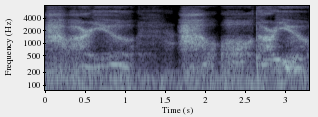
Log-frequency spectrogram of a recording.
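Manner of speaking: very slow, drawn-out, hoarse deathly whisper. Retelling a story where a pale undead girl questions them: hoarse death whisper. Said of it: "she whispers this hoarse, you know, whisper of death".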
